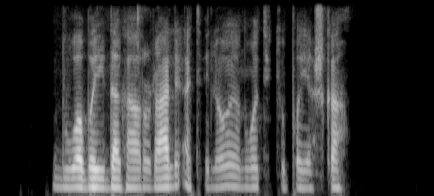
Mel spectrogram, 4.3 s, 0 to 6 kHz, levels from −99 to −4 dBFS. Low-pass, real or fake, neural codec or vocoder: 5.4 kHz; fake; vocoder, 44.1 kHz, 128 mel bands, Pupu-Vocoder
